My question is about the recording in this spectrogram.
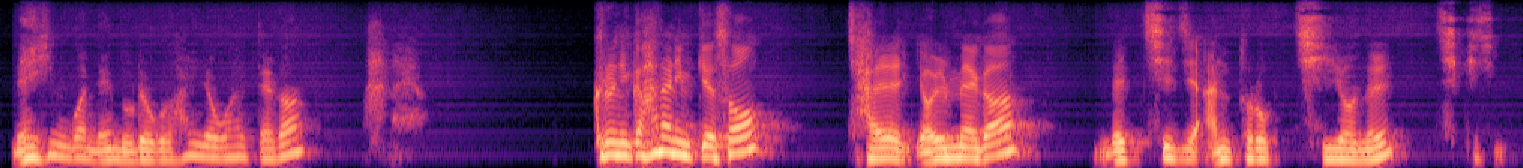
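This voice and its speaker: A man's voice: expressive, unhurried, lo-fi sound. A man preaching a sermon as pastor, asking the congregation questions and answering them himself. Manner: acts out God's voice with quiet, low asides.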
